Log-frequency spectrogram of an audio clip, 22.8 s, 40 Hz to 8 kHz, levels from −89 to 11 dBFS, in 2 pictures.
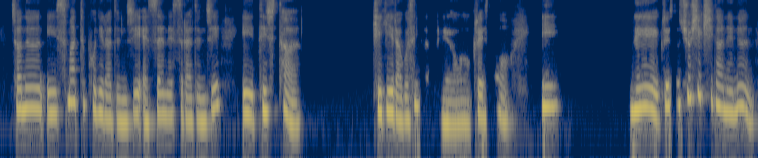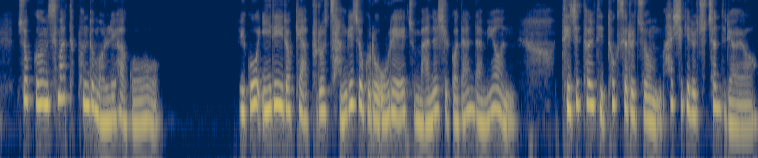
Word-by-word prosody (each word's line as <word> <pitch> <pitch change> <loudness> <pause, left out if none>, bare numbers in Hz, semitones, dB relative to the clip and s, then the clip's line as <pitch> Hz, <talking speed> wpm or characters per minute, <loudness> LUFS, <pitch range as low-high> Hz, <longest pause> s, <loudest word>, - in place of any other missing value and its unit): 저는 210 0 +2
이 185 +1 +1
스마트폰이라든지 180 - -1
SNS라든지 160 +4 -2 0.3
이 175 -2 +4
디지털 190 -8 0 1.1
기기라고 180 -5 +4
생각해요. 140 - -3
그래서 160 -2 -1 0.8
이 225 +1 +4 1.0
네. 205 -1 +6
그래서 225 +6 +1
휴식 315 +3 0
시간에는 210 - +1 0.3
쪼끔 265 -4 +3
스마트폰도 265 -3 0
멀리하고 140 -4 -1 1.2
그리고 205 +6 +3
‘일이 210 +5 +6
이렇게 205 -3 +1
앞으로 175 +3 -2
장기적으로 185 -1 0
오래 165 +3 0
좀 155 -4 -5
많으실 160 +6 -1
거다.‘ 150 0 -4
한다면 160 - -2 0.6
디지털 240 +3 +3
디톡스를 205 -1 -2
좀 150 -7 -1
하시기를 235 -7 -2
추천드려요. 140 - -5
185 Hz, 260 characters per minute, -22 LUFS, 150-225 Hz, 1.2 s, 네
